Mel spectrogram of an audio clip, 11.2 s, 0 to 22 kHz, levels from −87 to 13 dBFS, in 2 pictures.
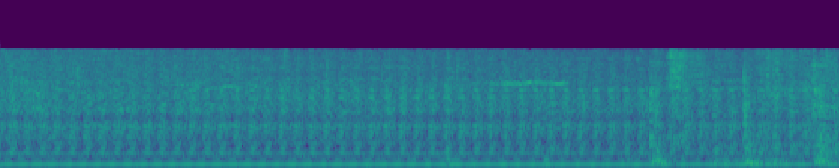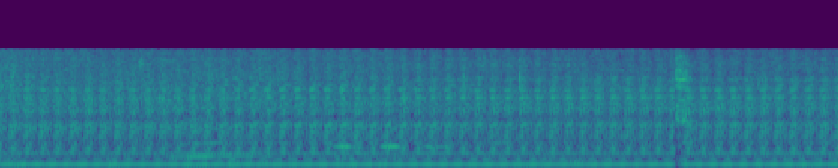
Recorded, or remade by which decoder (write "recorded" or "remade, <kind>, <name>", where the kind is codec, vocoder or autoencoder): recorded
